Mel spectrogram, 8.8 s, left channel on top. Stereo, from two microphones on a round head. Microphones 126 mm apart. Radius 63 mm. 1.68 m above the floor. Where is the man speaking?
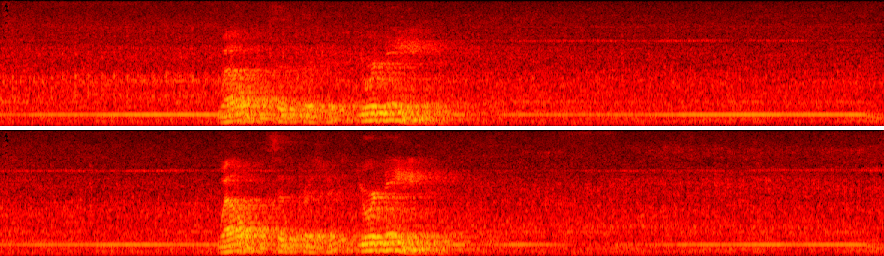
30° right (ahead or behind), 0.9 m.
